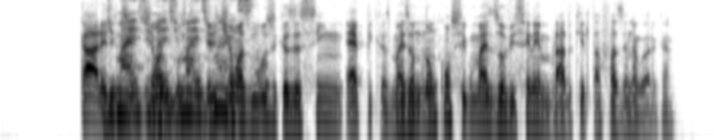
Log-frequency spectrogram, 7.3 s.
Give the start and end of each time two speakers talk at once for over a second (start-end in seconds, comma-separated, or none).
1.0-2.6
